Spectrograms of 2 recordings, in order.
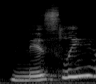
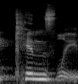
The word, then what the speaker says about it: Knisley: I love just about anything written by Lucy Knisley or Knisley, Knisley. I want to say Kinsley, but I know that's not right. The N is in the wrong place.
